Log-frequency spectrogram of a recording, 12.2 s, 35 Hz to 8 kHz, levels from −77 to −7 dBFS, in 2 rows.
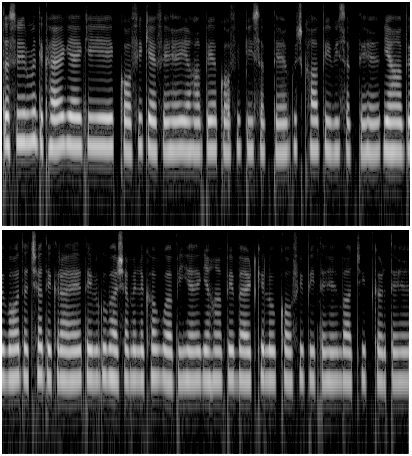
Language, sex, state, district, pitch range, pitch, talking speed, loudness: Hindi, female, Bihar, Kishanganj, 210-225 Hz, 220 Hz, 230 wpm, -29 LUFS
